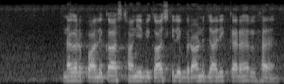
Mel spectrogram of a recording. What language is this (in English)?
Magahi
